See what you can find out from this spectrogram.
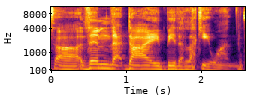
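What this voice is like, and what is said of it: Put-on pirate accent. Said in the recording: “attempt my best pirate accent”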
